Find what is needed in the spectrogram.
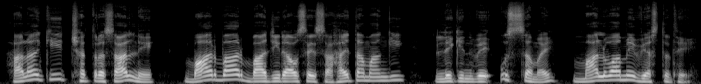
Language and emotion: Hindi, neutral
